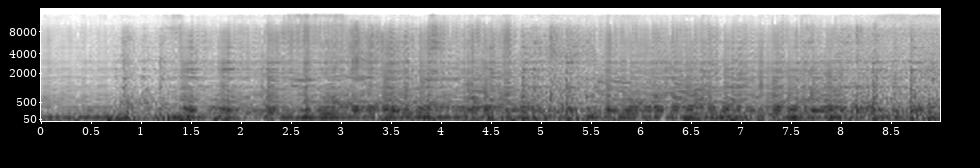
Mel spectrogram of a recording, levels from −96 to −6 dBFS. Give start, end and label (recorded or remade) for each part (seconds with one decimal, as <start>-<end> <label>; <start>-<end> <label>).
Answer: 0.0-0.7 remade; 0.7-1.3 recorded; 1.3-4.8 remade; 4.8-5.5 recorded; 5.5-8.0 remade; 8.0-9.0 recorded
